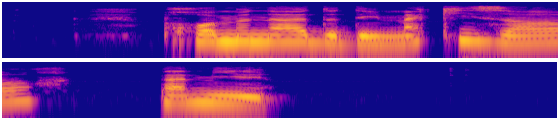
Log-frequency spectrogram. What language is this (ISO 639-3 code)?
fra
